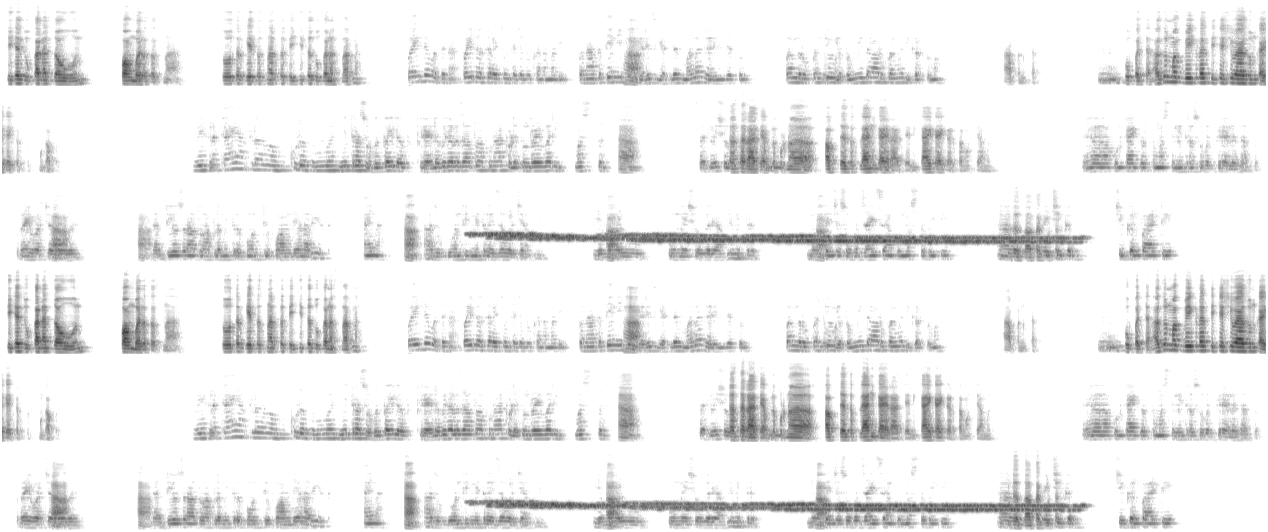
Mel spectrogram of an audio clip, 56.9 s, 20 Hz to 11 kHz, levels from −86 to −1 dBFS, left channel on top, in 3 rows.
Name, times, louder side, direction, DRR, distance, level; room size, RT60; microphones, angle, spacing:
voice 1, 0.1-1.2 1.8-2.6 3.3-5.3 9.3-9.6 15.0-15.3 16.8-19.1 28.2-28.5 29.9-33.8 38.7-38.9 39.9-40.2 43.9-44.1 47.0-47.2 50.1-50.3 53.1-53.5, right 4 dB, 60° right, 0.6 m, -36 dB
voice 2, 6.1-11.2 11.7-14.1 16.4-16.9 21.8-28.0 29.4-30.7 35.2-37.7 38.1-39.1 40.2-42.8 43.3-43.6 44.2-46.0 46.8-47.5 47.9-49.2 50.0-52.1 52.8-54.1 54.6-55.4, right 1 dB, 65° left, 2.6 m, -48 dB
sound 1, 44.9-54.2, left 1 dB, 45° left, 0.9 m, -35 dB
4.1 x 3.2 x 2.3 m
head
